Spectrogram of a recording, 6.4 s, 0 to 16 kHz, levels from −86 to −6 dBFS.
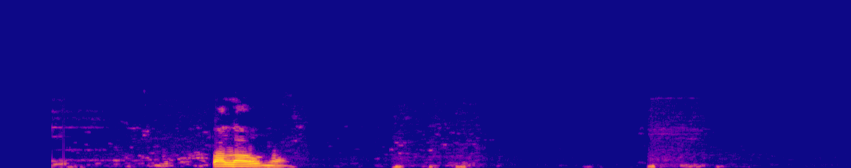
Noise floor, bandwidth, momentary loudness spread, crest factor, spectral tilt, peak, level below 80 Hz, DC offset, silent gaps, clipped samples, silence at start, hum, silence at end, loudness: -82 dBFS; 6.2 kHz; 29 LU; 22 dB; -9 dB/octave; -2 dBFS; -64 dBFS; under 0.1%; none; under 0.1%; 1.15 s; none; 1.5 s; -15 LUFS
